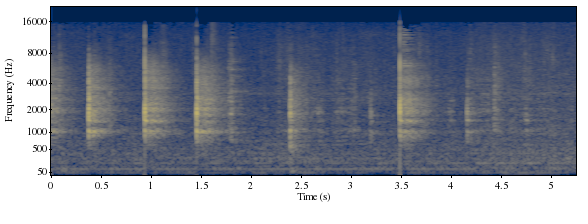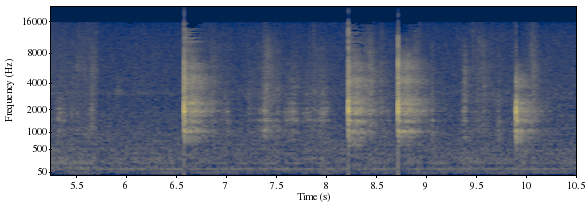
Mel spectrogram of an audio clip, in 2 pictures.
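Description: Kitchen knife chopping roasted beetroot into small pieces on a hard chopping board: about a dozen sharp, irregular knocks of the blade hitting the board. The knocks come in two bunches with a pause of about three seconds in the middle.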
